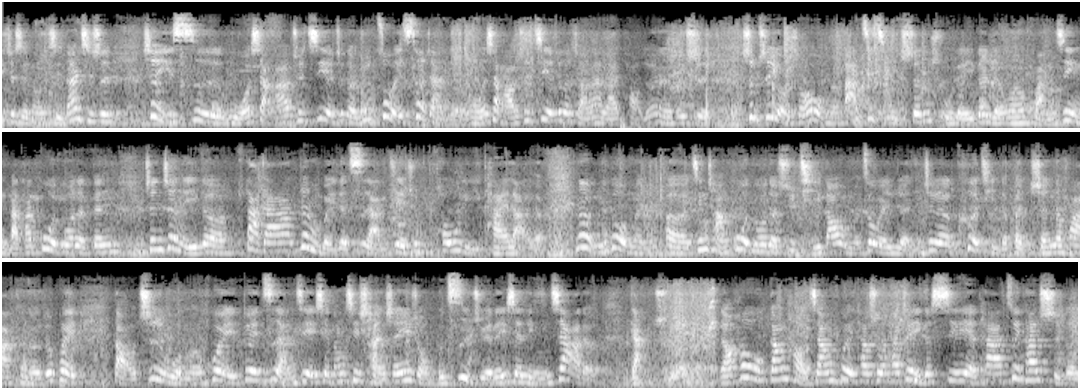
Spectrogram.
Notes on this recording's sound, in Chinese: 本期为展览「素描之间」开幕对谈的现场录音。操作失误导致的质量不佳，还请理解。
